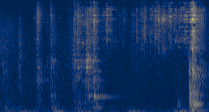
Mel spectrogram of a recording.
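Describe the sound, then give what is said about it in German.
Metallic keys jingle and clink in short bursts, with a louder rattle near the end as a hotel room key is handed over. “Der Schlüssel, bis Mittag räumen.”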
